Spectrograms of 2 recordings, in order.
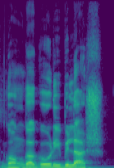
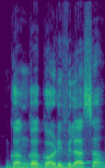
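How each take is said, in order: First: The last word starts with a b sound. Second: The last word starts with a v sound. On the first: This is how Bengali speakers would say it. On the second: This is the title as originally given.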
